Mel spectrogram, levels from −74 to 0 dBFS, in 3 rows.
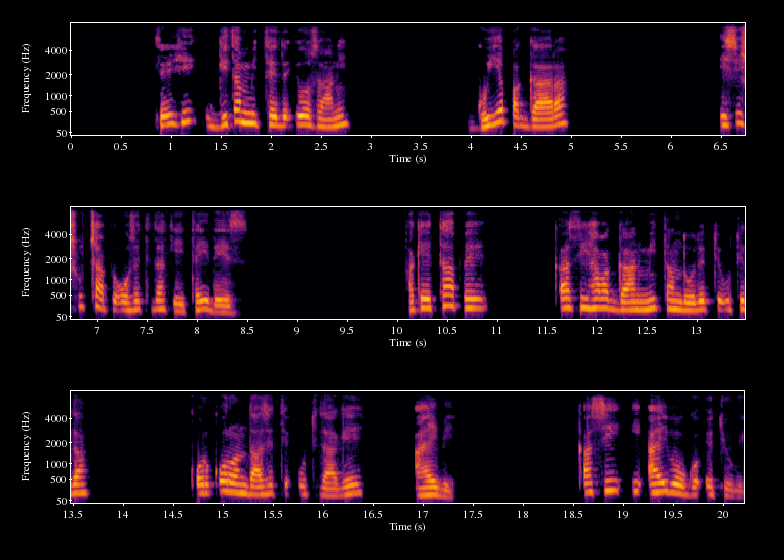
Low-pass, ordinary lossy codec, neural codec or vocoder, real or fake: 7.2 kHz; AAC, 48 kbps; none; real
